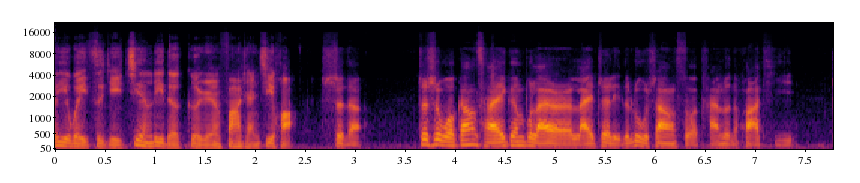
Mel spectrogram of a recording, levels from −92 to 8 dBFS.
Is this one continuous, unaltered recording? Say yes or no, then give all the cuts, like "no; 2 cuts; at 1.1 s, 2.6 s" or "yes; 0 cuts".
yes; 0 cuts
